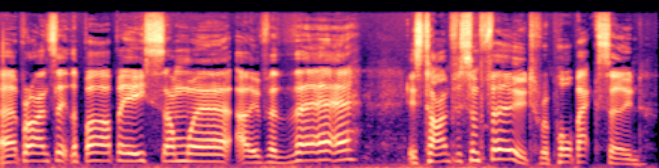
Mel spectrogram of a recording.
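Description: A man's voice: sits high, takes it slowly, a bit bright, smooth, dry recording. A man in his forties, chatting cheerfully in a casual outdoor vlog at a lakeside fishery, recorded on a handheld camera. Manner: chatty, upbeat, teasing. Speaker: vlogger and angler.

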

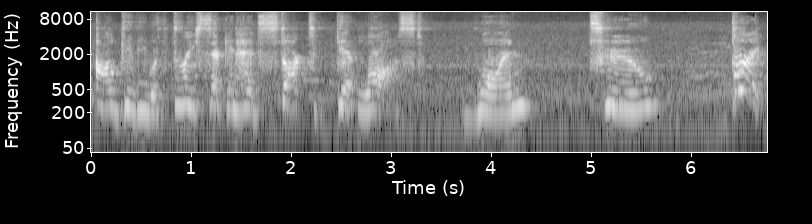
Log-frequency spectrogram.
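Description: A menacing animatronic punk doll taunts in a slow, bright, sharp-edged voice, voiced by an actor. It sneers at the listener and counts down with mock patience. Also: medium pitch, recorded from a distance, a little hiss or hum, rough recording. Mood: taunting.

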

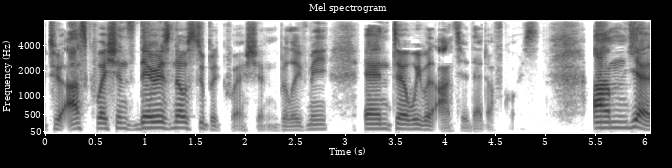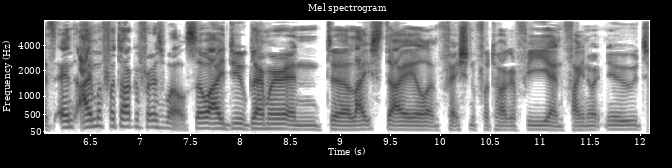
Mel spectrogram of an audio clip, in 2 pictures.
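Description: A man's voice: mid-range voice, a bit bright, no room sound. A man with a German accent hosting an online webinar, speaking hesitantly and often searching for words. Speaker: webinar host.

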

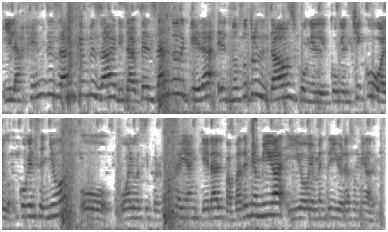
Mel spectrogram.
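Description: A young woman live-streaming a game, chatting playfully with her chat and shrieking during fights. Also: high-pitched. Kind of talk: casual live-stream chat while gaming. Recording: loud music playing under the voice.

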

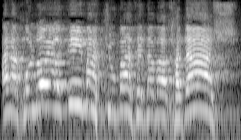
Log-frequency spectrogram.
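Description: A man, a rabbi, preaching a sermon with animated storytelling and questions to his audience. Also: extremely high pitch. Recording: muffled lo-fi recording.

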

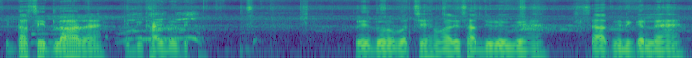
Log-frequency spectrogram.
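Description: A man's voice: medium pitch, fairly even intonation, moderate pace, poor audio. A young man narrating a casual walking vlog outdoors on a foggy morning, chatty and always pointing out what viewers can see, filmed on a handheld phone. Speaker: vlogger. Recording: clear street noise and passing vehicles.

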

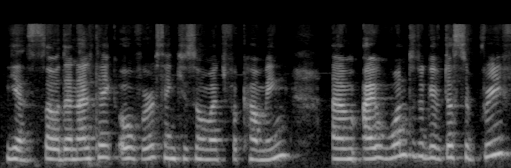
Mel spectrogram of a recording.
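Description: A woman's voice: high-pitched, steady tone, moderate pace. A young woman interviewer on a video call, steadily explaining background before asking her question.

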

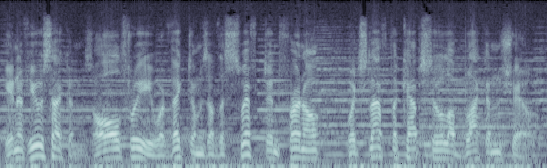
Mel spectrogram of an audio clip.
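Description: A man's voice: medium pitch, expressive, brisk, poor audio. Man narrating an old newsreel. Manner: formal, solemn announcer delivery. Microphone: studio voice-over. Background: loud music.

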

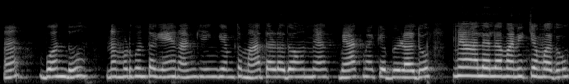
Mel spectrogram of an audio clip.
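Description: Woman as a shrill scolding village mother. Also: flat delivery, quick pace. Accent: rural Chitradurga Kannada. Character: scolding village mother, sharp-tongued, protective of son. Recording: muffled lo-fi recording.

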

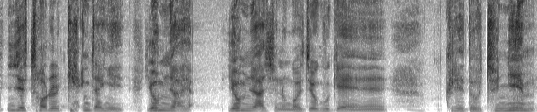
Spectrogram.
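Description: An older woman preaches at a revival service, telling personal stories and acting out each exchange. Her voice is bright and forceful. It rings through a church hall with a long reverb. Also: fairly low pitch, unhurried. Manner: animated storytelling, acting out dialogue. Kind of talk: revival sermon. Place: church sanctuary.

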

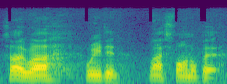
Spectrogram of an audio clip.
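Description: A man's voice: fairly high pitch, moderate pace, no room sound, lo-fi sound. A man, chatting casually and rambling through an allotment tour, recorded outdoors on an action camera. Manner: chatty, rambling, many restarts and fillers. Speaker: allotment vlogger. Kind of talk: casual chat. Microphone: action camera, held or chest-mounted.

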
